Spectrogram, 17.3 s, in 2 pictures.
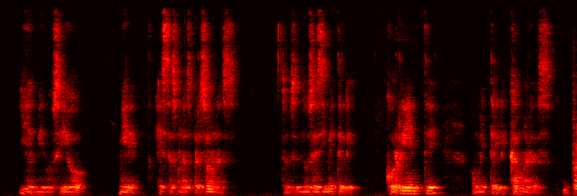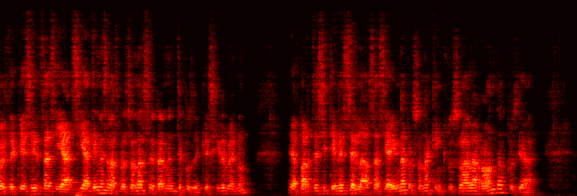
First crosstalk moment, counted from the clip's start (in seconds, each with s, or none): none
